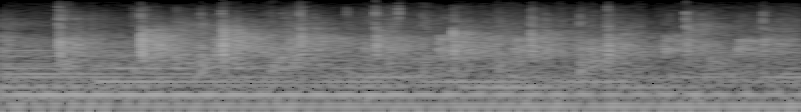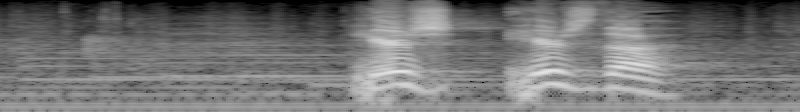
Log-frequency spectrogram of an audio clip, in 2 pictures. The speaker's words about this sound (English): Somebody give the Lord a good hand clap this morning.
